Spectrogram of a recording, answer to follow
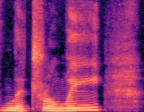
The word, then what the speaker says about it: literally: I know in British or Aussie English, it's pronounced literally. Um, but in American English, the T kind of change it to like a duh sound.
